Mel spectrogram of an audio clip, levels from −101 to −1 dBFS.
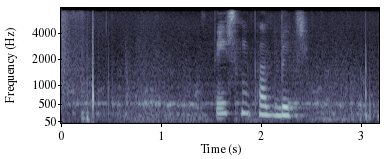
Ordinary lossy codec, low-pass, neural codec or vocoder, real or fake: none; 7.2 kHz; codec, 16 kHz, 1 kbps, X-Codec, HuBERT features, trained on balanced general audio; fake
